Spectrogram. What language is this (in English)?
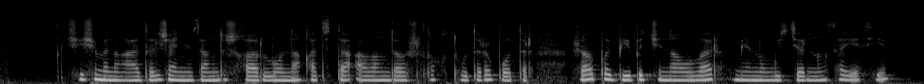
Kazakh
